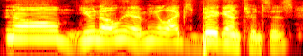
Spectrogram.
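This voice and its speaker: A woman's voice: mid-range voice, lively intonation, slow pace, darkish tone, no echo, poor audio. A woman plays a friendly security guard, a man who teases in an easygoing way. The sound is dry and close. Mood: teasing. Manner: easygoing, teasing.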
